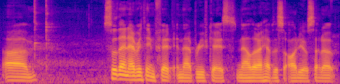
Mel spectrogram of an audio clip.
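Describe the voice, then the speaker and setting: A man's voice: deep voice, moderate pace. A man hosting a casual podcast chat in his cousin's garage, telling stories in a rambling way with restarts and laughs, recorded on a phone in his chest pocket. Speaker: podcast host.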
